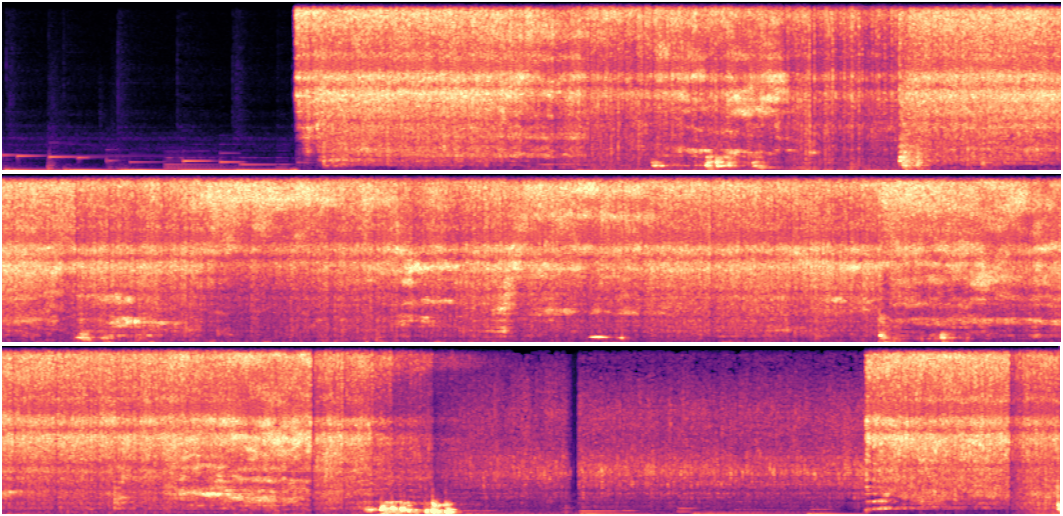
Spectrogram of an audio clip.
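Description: Chicken breast sizzling in hot oil in a nonstick frying pan, starting loudly about two seconds in, with a wooden spatula scraping and shifting the meat now and then. The sizzle drops for a few seconds near the end.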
